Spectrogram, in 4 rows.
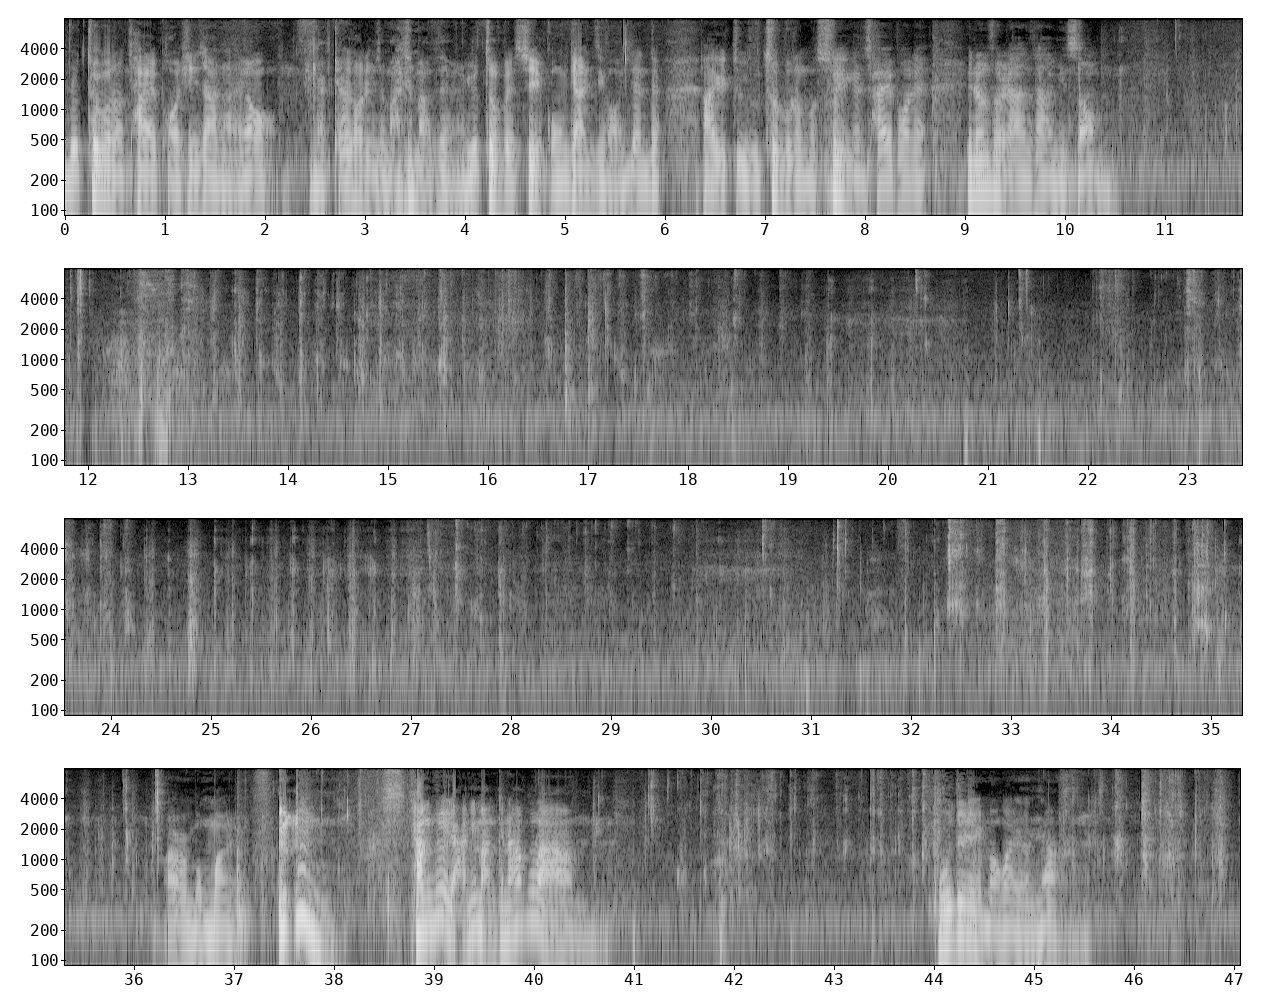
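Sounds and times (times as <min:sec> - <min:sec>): crunching and chewing: 0:10.4 - 0:36.4, 0:40.4 - 0:44.4, 0:45.1 - 0:47.0.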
